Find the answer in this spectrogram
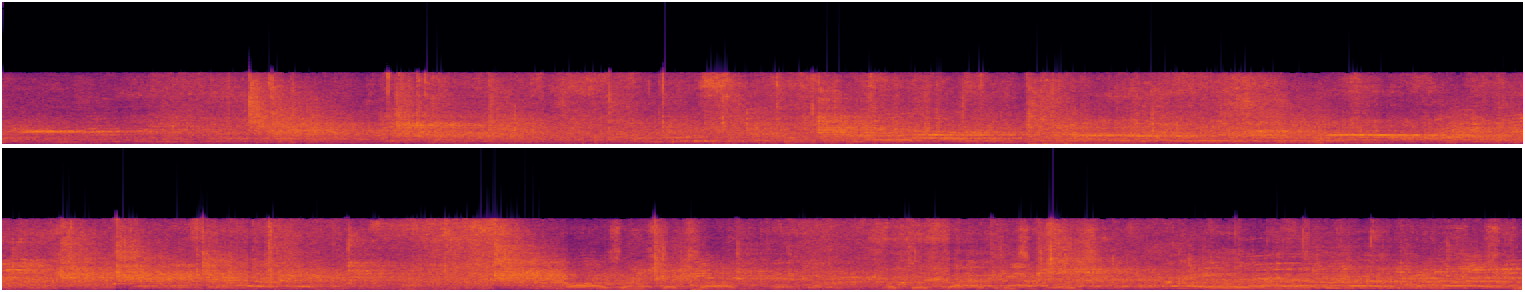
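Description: Ice hockey game sounds in a rink: sticks and puck clacking, and thuds against the boards, over a bed of people's voices that grow louder near the end.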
